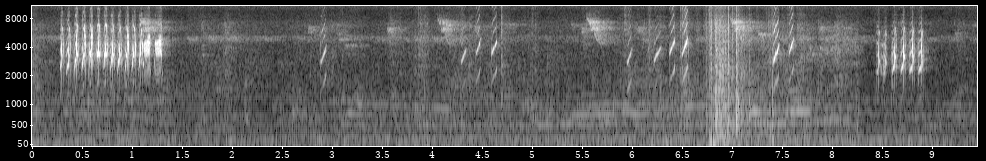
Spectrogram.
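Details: Flamboyan bird in full song for training caged birds: a fast buzzy pulsed series opens, followed by scattered short high chirps, a sharp noise burst, and a closing pulsed burst.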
